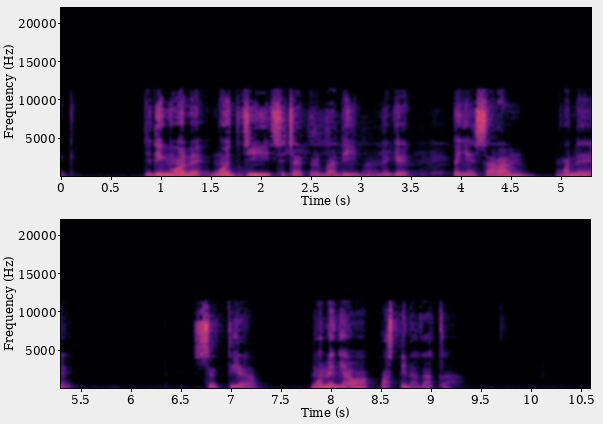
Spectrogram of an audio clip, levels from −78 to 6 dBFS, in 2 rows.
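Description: Low-delay AAC compression runs throughout: the speech sounds rough and grainy, with noise between harmonics and a dulled top band, likely from AAC-ELD at around 32 kbps.

Overlapping chunks occur at 1.78 to 1.83 s, where a 50 ms piece plays twice at a 4.0 s chunk join, giving a brief stutter.

Feedback echo between two devices runs from 2.12 to 4.11 s. A second device's playback re-enters the microphone, so the speech returns roughly every 0.4 s, thinner and ringing, peaking about 19 dB below the speech.

AAC frame loss with concealment hits at 3.75 to 3.78 s: 20 ms, which fits a single missing frame, is filled from the previous spectrum and heard as a short smeared, noisy patch.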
